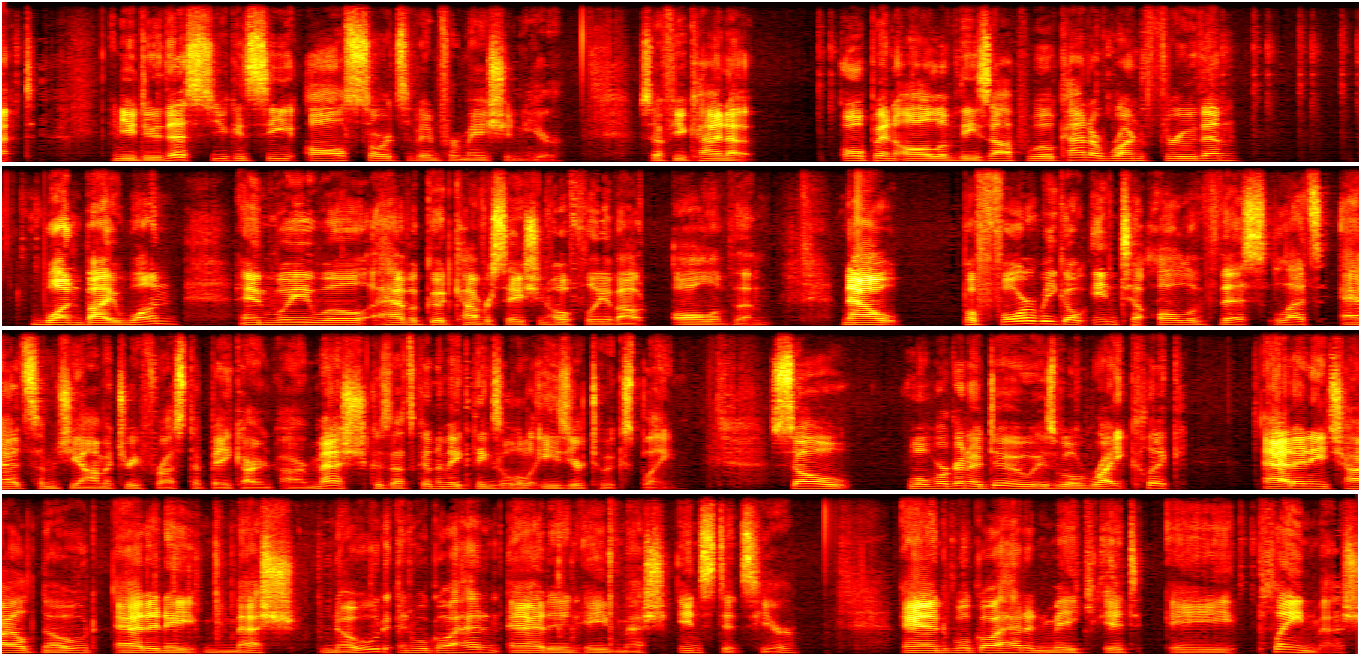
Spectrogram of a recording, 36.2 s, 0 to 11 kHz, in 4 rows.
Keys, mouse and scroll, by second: 1.1 click, 4.4 click, 5.5 click, 6.1 click, 7.3 click, 8.0-9.1 scroll up 5, 9.1-10.3 drag, 11.0-12.2 drag, 12.6-13.7 drag, 25.3-26.3 right drag, 26.5-27.5 drag, 27.8-29.0 typing, 29.5 Down, 29.7 Down, 31.1 shift+Return, 33.5 click, 34.5 click, 35.5-36.1 drag.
